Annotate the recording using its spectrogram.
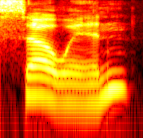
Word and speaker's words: Samhain: So with Halloween in particular, you have sort of this ancient Celtic tradition of Samhain, which is not does not sound the way that it's spelled, but I learned today that it's sewin.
